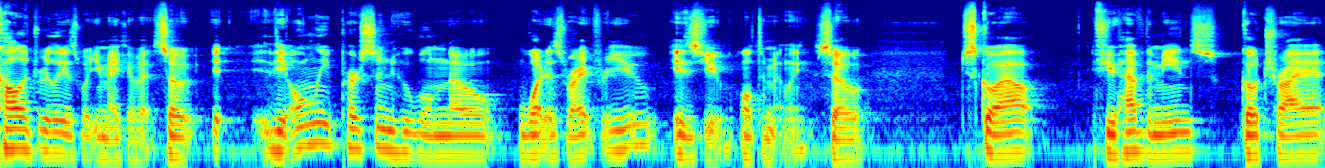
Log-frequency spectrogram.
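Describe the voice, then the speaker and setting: A man with a normal speaking voice speaks at a medium pitch and a moderate pace, with ordinary pitch variation. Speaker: podcast host, film student. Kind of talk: casual chat.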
